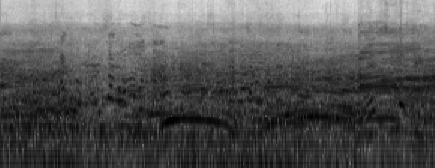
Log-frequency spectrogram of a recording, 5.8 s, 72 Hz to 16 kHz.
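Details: Sahiwal bull calves at a crowded cattle market in Bangladesh, 20 June 2024, part of sixteen bought by a Chattogram trader: a drawn-out lowing moo that arches up and falls midway, set against constant chatter of people.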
